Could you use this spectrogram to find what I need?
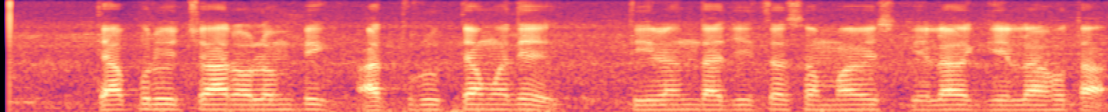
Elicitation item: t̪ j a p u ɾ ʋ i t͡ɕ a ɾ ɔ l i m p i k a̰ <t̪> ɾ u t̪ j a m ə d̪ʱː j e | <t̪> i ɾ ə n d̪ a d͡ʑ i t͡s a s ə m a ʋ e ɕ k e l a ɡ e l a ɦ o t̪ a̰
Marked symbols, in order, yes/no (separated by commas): yes, yes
